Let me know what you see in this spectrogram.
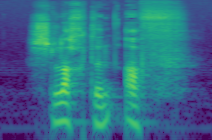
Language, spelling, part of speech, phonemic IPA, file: Dutch, slachten af, verb, /ˈslɑxtə(n) ˈɑf/, Nl-slachten af.ogg
- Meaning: inflection of afslachten: 1. plural present indicative 2. plural present subjunctive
